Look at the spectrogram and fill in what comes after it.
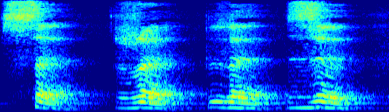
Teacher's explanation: इसके बाद वत्स्य दंतमूल, स, र, ल, ज, आप देख सकते हैं कि इन वर्णों का प्रयोग, इनका उच्चारण करते समय भी जिस भाग का प्रयोग हो रहा है वह दंतमूल है, यानी कि दांतों का जड़ का भाग है।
